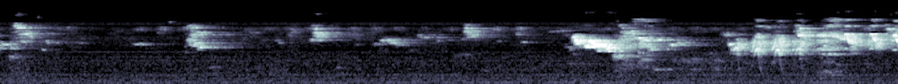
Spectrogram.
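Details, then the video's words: Morning chirping from birds crowding a backyard lemon tree on a sunny day; short, spaced chirps roughly every second, building into louder, overlapping buzzy twittering near the end. "chirps at morning | backyard bird sounds"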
